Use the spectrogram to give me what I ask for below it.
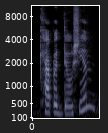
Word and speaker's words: Cappadocian: Coolimp, I was to play a female Cappadocian? Is that how you pronounce that?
